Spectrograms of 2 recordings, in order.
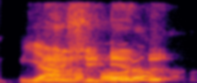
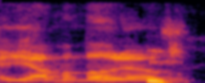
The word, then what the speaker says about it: Yamamoto: Um uh but like you know he's even you can make an argument after two season Yamyamoto. Yeah. Yamamoto you know his second you know everybody's even putting this season comparing it to Bum Garner's 2014 season.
